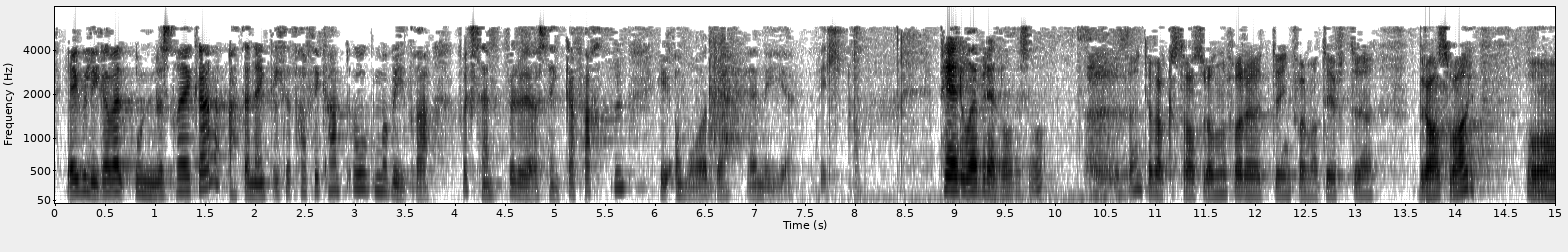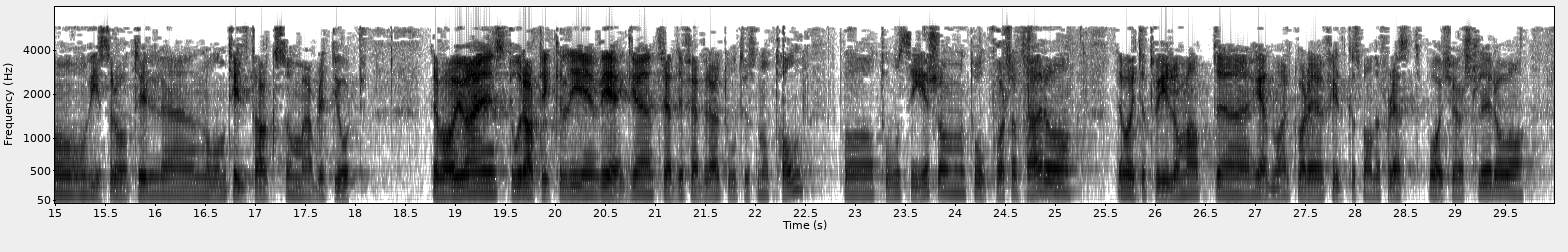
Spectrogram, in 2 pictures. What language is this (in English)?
Norwegian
